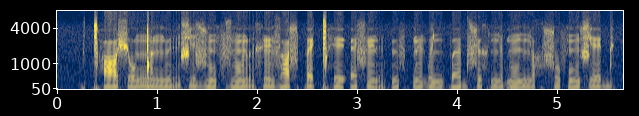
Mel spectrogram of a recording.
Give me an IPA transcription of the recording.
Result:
ǀʰ ɒ ʃ o ŋ͡ǃ ə ŋ ʉ r ɕ i ɮ ũ f z õ r x ẽ z ɒ ɬ p ɛ ǀʰ e ʔ ɛ ɬ ẽ r ʔ ʉ f k͡p ẽ ɓ ɜ ɲ p ɜ d ɬ ʉ x ɲ ə ɗ ũ ɲ ɒ x ɬ u f ũ ɕ e d

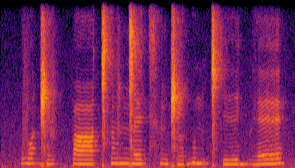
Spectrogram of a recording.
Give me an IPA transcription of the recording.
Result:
v ɔ ɡ͡ǁ ɛ v pː ɑː ǀʰ ə̃ v ŋ͡ǀ ɛ t͡sʰ ə̃ ɡ͡ǁ ʌ ɠ u m ǀʰ ɪː d bʱ ɛ

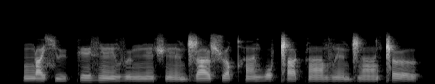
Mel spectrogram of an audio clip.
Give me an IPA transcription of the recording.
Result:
ŋ a ɕ y k e z ẽ v ø ŋ ẽ ʃ ẽ ɖ͡ʐ a ʂ y qʰ ẽ v ɔ ǁ a k ã v ẽ ɖ͡ʐ ã ǁ œ ə̯

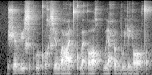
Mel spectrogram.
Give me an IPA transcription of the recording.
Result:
ʃ ø v y ɕ ə kʷʼ a kʷʼ ə χ ɕ ø w ɔ ʕ ə t kʷʼ a k ɔː χ kʷ ɪː ħ u b u j ɪ j ɔː t

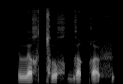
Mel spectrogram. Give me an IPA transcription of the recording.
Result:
l ə χ ǀ u χ ɡ ʌ q ʏ f

